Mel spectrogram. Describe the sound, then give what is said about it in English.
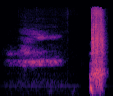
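A single loud sneeze: a breathy drawn-in inhale, a brief pause, then a sharp explosive burst that cuts off quickly. “Bless you.”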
